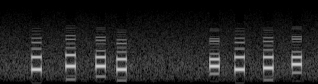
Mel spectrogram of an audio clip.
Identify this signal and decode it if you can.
DTMF, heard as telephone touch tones, dialled by hand, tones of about 100 ms. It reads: 2981 7250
